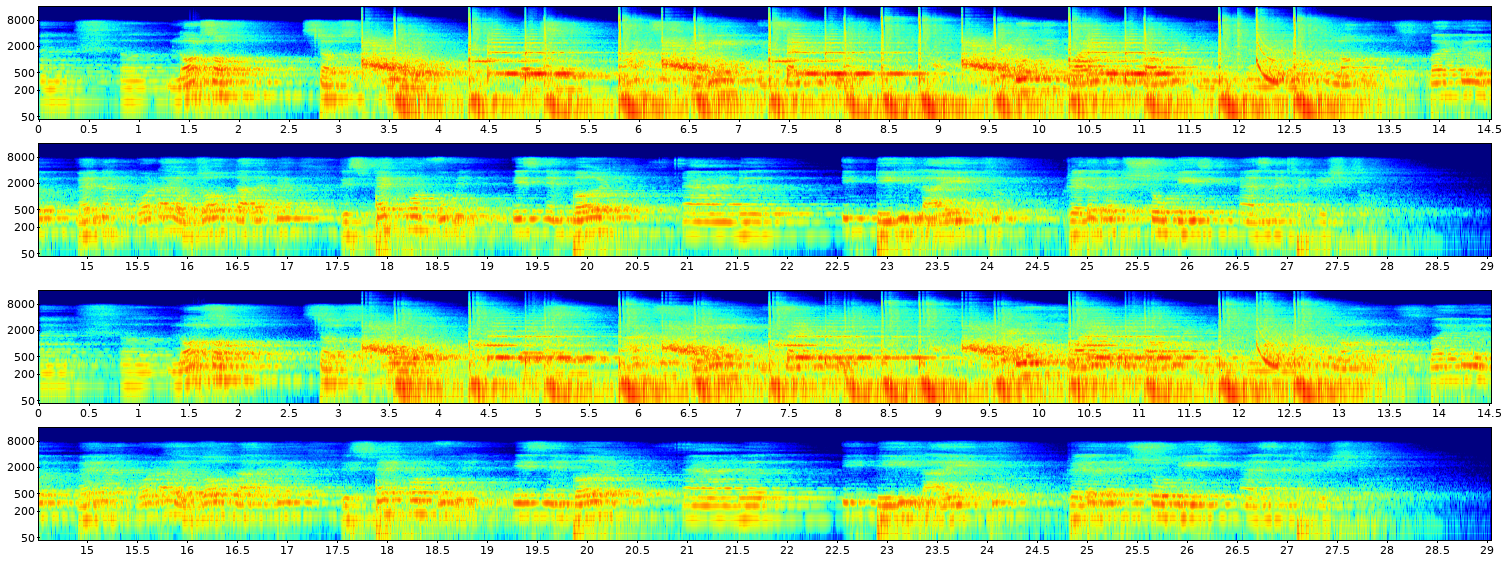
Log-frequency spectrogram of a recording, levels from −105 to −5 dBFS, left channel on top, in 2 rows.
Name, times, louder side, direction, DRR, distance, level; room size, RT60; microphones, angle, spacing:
voice 1, 0.0-2.0 2.6-3.1 3.5-3.9 4.7-5.4 5.8-8.3 9.4-14.5 14.9-17.1 17.5-18.9 19.2-20.2 20.9-21.8 22.5-24.2 24.8-26.2 26.5-26.9 27.3-27.9, left 1 dB, 85° left, -5 dB, 4.6 m, -29 dB
sound 1, 3.2-3.9 4.3-5.3 5.8-6.9 7.3-9.9 10.3-11.3 11.8-12.8, left 2 dB, 50° left, 3.1 m, -23 dB
26.5 x 24.0 x 8.7 m, 2.5 s
head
